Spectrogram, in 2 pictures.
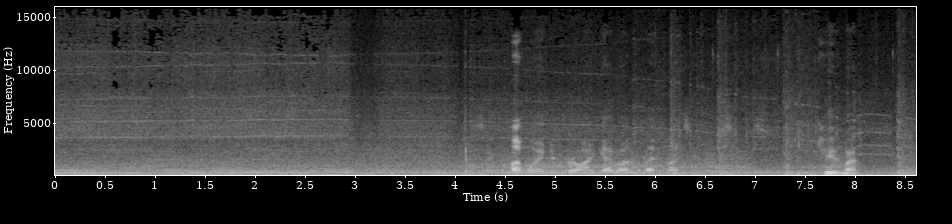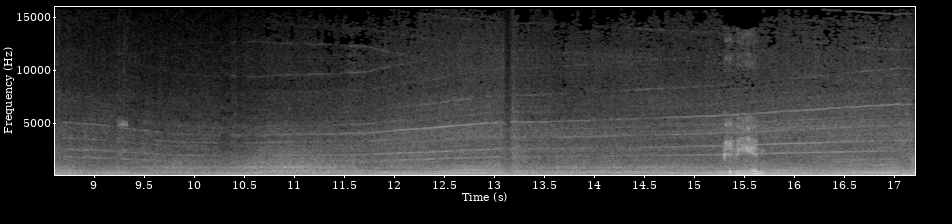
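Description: A racing car engine roars and shifts through its gears.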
